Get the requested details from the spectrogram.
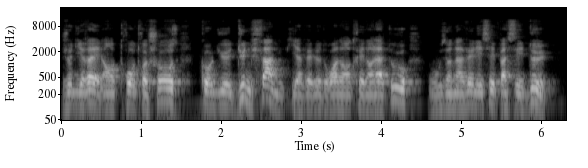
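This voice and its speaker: A man's voice: fairly low pitch, normal speed, pitched above the performer's own voice, lightly acted. A man voicing a cowardly, bullying male cobbler jailer who shrieks and whines his accusations. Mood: spiteful.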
